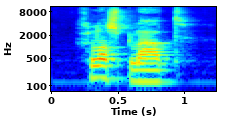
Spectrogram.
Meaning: glass pane
- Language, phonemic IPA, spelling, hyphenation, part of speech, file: Dutch, /ˈɣlɑs.plaːt/, glasplaat, glas‧plaat, noun, Nl-glasplaat.ogg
